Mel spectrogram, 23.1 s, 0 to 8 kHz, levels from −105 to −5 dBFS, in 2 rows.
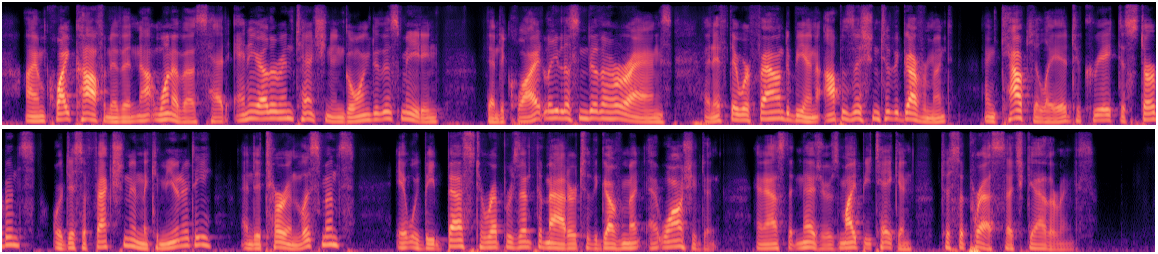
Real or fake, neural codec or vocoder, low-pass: fake; codec, 16 kHz, 4 kbps, X-Codec, HuBERT features, trained on balanced general audio; 7.2 kHz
